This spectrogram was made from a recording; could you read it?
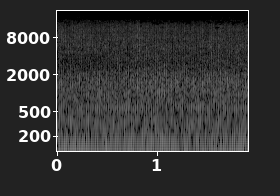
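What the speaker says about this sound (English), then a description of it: "there's the bombers coming in" Bomber aircraft in a naval air combat game drone in with a steady, loud propeller engine roar that stays continuous and undisturbed throughout.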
